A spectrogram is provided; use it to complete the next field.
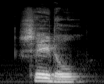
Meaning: dated form of ceel
- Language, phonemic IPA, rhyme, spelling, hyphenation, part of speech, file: Dutch, /ˈseː.dəl/, -eːdəl, cedel, ce‧del, noun, Nl-cedel.ogg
